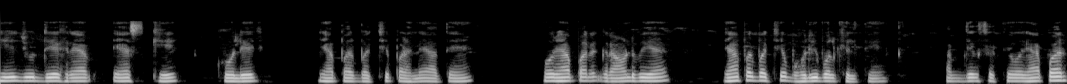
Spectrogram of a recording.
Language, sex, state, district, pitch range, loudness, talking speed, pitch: Hindi, male, Uttar Pradesh, Etah, 150-165 Hz, -19 LUFS, 190 wpm, 155 Hz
